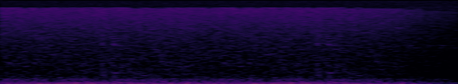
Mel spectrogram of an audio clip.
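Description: Near silence: room tone with a faint steady low rumble.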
